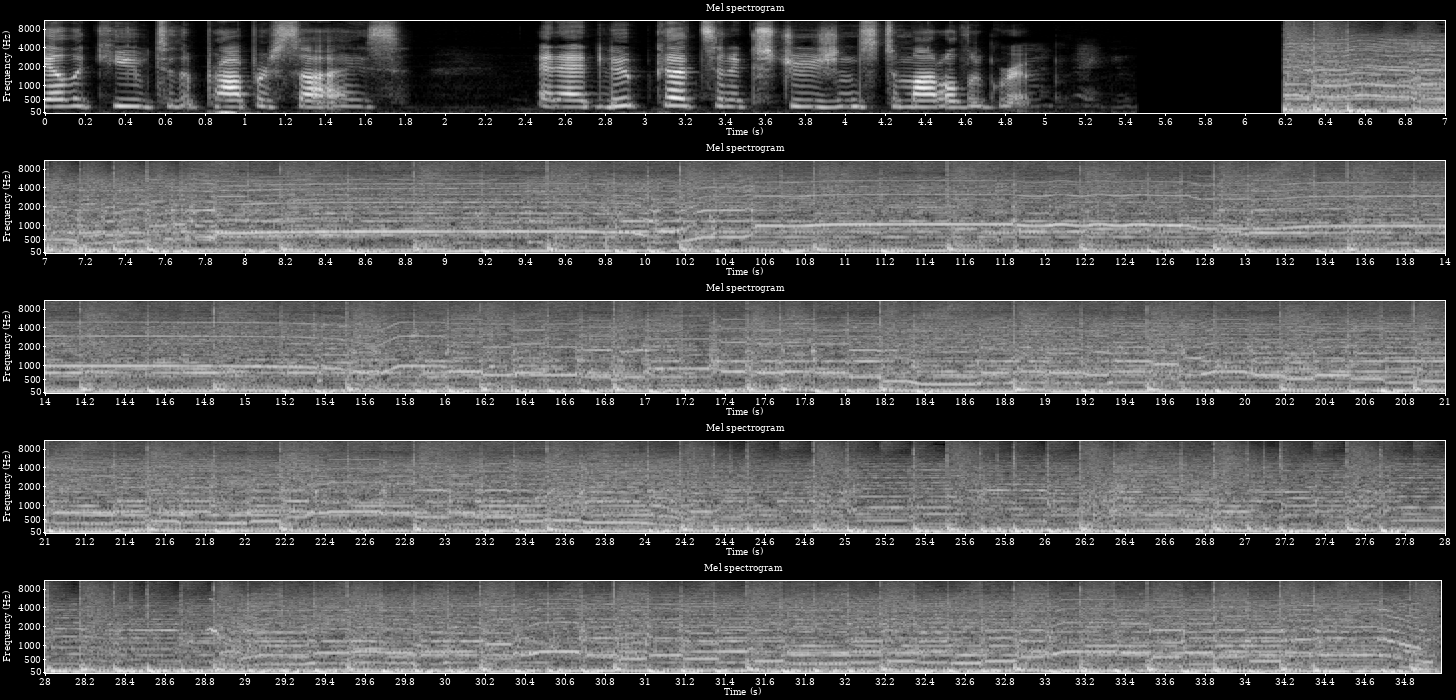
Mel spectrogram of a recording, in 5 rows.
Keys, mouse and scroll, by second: 1.7 click, 2.8 shift+middle click, 5.1 middle click, 6.4 click, 6.6 typing, 8.1 click, 8.3 ctrl+r, 8.5 click, 9.3 middle click, 9.6 click, 9.8 typing, 10.5 click, 10.8 middle click, 11.2-12.2 typing, 11.4 click, 12.9 click, 13.2 ctrl+r, 13.2 click, 13.6-14.2 typing, 13.7 middle click, 13.8 click, 14.8 click, 15.3 ctrl+z, 15.8 ctrl+r, 16.0 click, 16.3 middle click, 16.6 click, 16.8-18.7 typing, 17.4 click, 17.8 click, 19.2 click, 20.0 g, 20.1 shift+y, 20.8 click, 21.2 click, 21.6-23.4 typing, 22.5 click, 23.9 click, 24.9 right click, 25.9 click, 26.7 e, 27.7 click, 27.9 e, 28.6 click, 28.8 g, 28.8 x, 29.5 click, 29.6 g, 30.1 click, 30.7-32.8 typing, 31.2 click, 31.8 click, 33.1 click, 34.3 click.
